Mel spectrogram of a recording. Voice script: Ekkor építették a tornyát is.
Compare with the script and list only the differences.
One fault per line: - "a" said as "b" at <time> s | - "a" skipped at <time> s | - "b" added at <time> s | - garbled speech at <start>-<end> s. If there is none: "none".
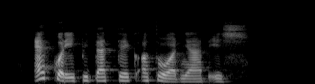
none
